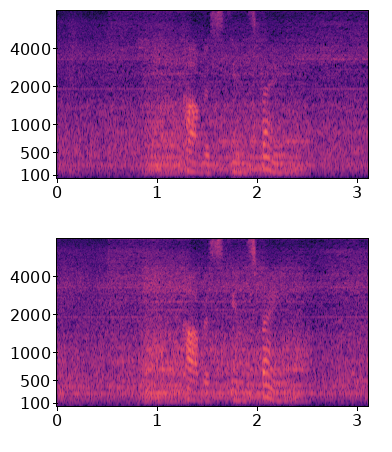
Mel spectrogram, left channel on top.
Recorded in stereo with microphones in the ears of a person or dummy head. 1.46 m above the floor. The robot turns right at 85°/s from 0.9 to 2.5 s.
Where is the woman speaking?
160° right, 1.3 m; by 2.5 s 55° right, 1.3 m.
